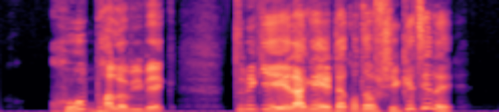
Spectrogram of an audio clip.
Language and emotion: Bengali, surprised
